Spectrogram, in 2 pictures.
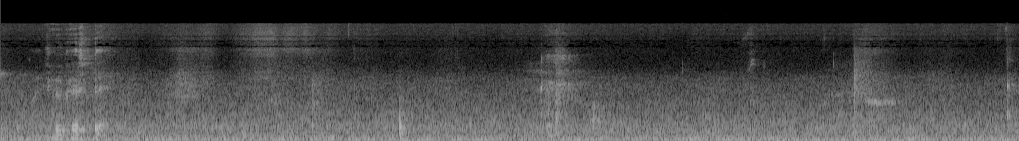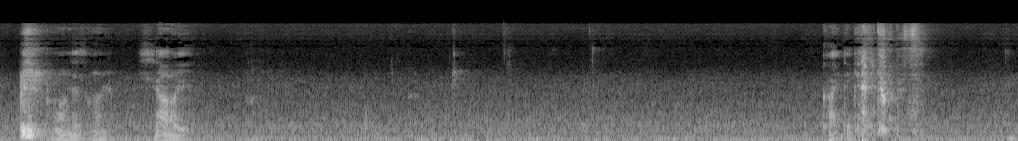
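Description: A middle-aged man speaks briefly and laughs close by.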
